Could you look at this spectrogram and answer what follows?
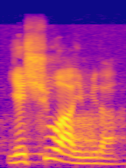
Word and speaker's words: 예슈아: 이건 다 같은 단어들입니다 예수님의 히브리식 발음은 예슈아입니다 예슈와 이것을 헬라어로 예수스라고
